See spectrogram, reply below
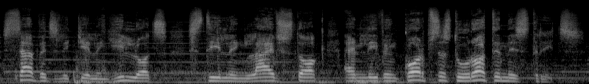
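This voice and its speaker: A man's voice: fairly high pitch, unhurried, soft background music, close to an everyday voice. A man voicing a courtly, condescending, sly Spartan king in dramatic video game acting. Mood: persuasive. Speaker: actor voicing a game character.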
